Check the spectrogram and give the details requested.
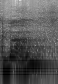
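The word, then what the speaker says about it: Hmong: the next one is mung that one I know how to pronounce even though it's spelled h m o n g because I've lived in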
